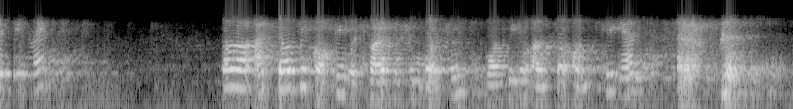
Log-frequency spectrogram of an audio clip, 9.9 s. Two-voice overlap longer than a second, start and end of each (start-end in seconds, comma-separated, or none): none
